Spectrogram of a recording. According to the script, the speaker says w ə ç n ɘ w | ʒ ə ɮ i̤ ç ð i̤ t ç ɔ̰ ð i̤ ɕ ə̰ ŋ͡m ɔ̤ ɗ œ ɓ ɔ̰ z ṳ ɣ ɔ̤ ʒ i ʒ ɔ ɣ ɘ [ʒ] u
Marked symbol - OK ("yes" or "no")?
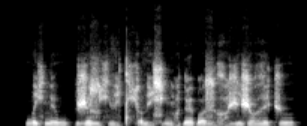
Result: no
